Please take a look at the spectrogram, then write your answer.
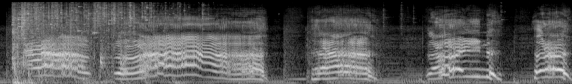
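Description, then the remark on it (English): Loud, pained groaning and strained cries come in four drawn-out bursts, raw, with a brittle crunch of breaking glass mixed in near the start, as Butcher hurls a handful of glass shards at Stormfront's face. “Butcher then hurled a handful of glass shards at Stormfront's face.”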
